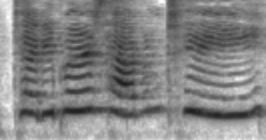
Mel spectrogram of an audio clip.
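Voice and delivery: high, cutesy squeal; cutesy delight. Real, not acted. Showing viewers teddy bears having tea, cutesy delight. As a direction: coo it high, delighted by the cuteness. Repeats it, cooing at the card.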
